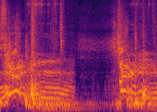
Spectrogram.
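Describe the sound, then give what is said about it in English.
A vicious muzzled Doberman growls and snarls while being grappled with in the back of a van, giving two strained, throaty bursts separated by a short pause. “In the back of a van parked outside the old lady's flat, Ken's grappling with a vicious, muzzled Doberman.”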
